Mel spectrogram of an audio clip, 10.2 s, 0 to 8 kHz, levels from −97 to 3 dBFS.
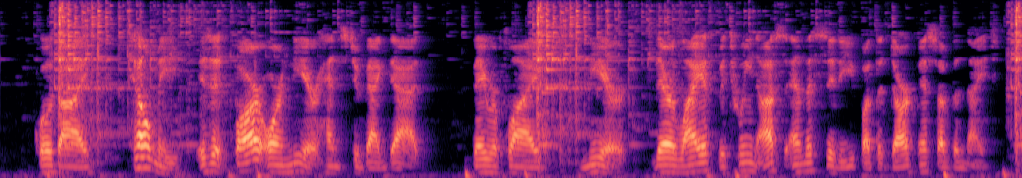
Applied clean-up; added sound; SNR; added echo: classical method WPE with log-MMSE.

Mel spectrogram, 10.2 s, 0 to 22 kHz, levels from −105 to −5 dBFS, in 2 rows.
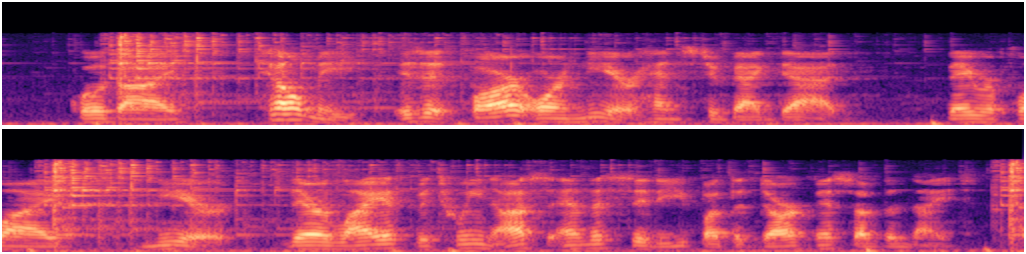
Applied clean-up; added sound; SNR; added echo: none; Wind chime; 8 dB; reverberation time 0.2 s.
